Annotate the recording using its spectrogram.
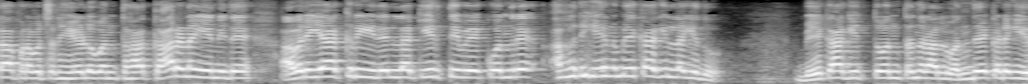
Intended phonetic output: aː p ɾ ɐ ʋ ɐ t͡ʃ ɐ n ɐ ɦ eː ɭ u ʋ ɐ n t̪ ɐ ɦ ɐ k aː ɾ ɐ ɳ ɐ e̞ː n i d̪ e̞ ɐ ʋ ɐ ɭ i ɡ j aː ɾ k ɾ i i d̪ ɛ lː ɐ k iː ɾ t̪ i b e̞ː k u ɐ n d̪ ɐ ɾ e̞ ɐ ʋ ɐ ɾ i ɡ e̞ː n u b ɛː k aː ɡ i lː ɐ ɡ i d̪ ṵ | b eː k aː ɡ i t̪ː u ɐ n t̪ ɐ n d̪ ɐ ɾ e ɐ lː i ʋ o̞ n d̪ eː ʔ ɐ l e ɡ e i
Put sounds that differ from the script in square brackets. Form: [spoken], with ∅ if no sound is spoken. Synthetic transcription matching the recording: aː p ɾ ɐ ʋ ɐ t͡ʃ ɐ n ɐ ɦ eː ɭ u ʋ ɐ n t̪ ɐ ɦ ɐ k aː ɾ ɐ ɳ ɐ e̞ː n i d̪ e̞ ɐ ʋ ɐ [ɾ] i ɡ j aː [∅] k ɾ i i d̪ ɛ lː ɐ k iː ɾ t̪ i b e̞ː k u ɐ n d̪ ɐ ɾ e̞ ɐ ʋ ɐ ɾ i ɡ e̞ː n u b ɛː k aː ɡ i lː ɐ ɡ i d̪ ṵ | b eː k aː ɡ i t̪ː u ɐ n t̪ ɐ n d̪ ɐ ɾ e ɐ lː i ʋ o̞ n d̪ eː [k] ɐ [ɽ] e ɡ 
